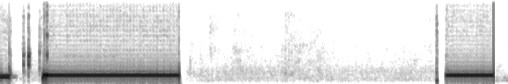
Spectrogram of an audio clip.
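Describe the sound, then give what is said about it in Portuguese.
Steady telephone line tone on a call being transferred, a few short clicks at the start, then two long unbroken stretches of the same flat tone separated by silence. “Só aguardar em linha que eu estou transferindo aqui. Tá bom. Transferência.”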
